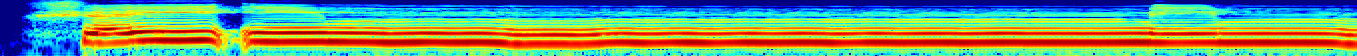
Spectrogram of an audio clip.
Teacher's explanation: यहाँ पर मीम के ऊपर शद आ गया तो यहाँ पर हम गुन्ना करेंगे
